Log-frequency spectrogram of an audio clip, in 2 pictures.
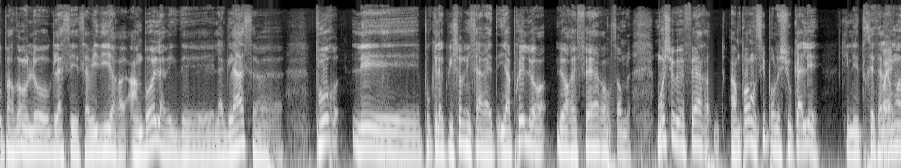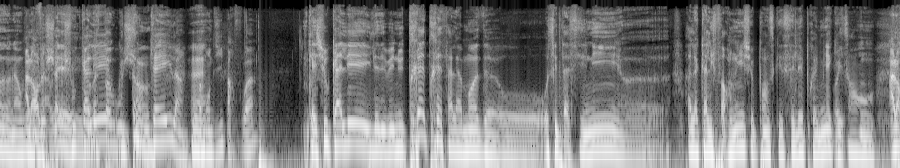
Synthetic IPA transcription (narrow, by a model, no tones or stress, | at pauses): paʁd̪ɔ̃lɔɡlasesavəd̪iʁɛ̃bɔlavɛkd̪əlaɡlasø | puʁ | le | puʁkəlak̬ɥisɔ̃nisa̰ʁɛt̪eapχɛlɔlɔʁɛfɛʁɑ̰̃sɑ̃blmwaʒəvøfɛʁɛ̃pɛ̃osipuʁləʃukale | kilɛt̪χɛzalamɔd̪ɔ̃neɑ̃vilɔʁleukapabokud̪ət̪ɑ̃ɛlwɛmɔ̃d̪ipaʁfwa | kɛʃukaleilɛd̪əvənyt̪χɛt̪χɛzalamɔd̪oo̰z̥et̪azyniø | alakalifɔʁniʒəpɑ̃skəsɛlepχəmjekisɔ̃alɔ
